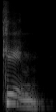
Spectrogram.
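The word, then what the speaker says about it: חן: de una raíz hebrea que se escribe con k de de kilo con h de hijo la letra e y n Ken k de kilo h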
